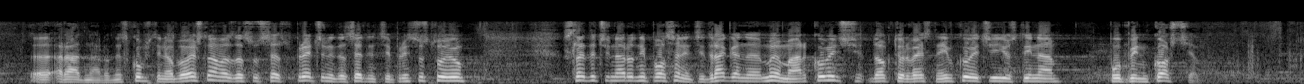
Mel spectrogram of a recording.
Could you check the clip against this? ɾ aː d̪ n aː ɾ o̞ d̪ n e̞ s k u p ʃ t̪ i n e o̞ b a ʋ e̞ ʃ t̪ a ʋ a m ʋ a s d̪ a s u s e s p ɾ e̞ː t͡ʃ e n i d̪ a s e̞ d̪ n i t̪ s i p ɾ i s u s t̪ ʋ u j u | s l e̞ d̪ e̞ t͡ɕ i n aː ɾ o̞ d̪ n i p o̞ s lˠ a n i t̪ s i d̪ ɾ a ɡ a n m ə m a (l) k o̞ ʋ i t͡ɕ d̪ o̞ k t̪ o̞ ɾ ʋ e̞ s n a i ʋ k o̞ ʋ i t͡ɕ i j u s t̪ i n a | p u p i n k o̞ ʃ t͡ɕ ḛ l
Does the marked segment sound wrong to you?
yes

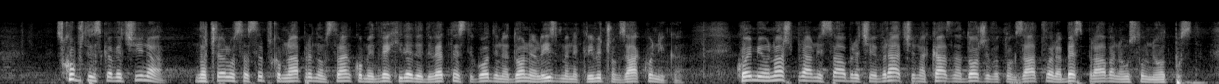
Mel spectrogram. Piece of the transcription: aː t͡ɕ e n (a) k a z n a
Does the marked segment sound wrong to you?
no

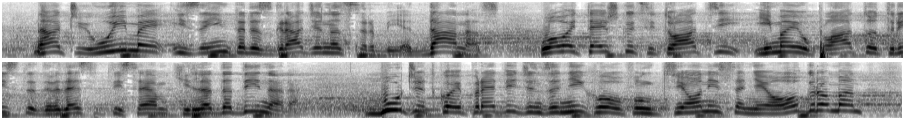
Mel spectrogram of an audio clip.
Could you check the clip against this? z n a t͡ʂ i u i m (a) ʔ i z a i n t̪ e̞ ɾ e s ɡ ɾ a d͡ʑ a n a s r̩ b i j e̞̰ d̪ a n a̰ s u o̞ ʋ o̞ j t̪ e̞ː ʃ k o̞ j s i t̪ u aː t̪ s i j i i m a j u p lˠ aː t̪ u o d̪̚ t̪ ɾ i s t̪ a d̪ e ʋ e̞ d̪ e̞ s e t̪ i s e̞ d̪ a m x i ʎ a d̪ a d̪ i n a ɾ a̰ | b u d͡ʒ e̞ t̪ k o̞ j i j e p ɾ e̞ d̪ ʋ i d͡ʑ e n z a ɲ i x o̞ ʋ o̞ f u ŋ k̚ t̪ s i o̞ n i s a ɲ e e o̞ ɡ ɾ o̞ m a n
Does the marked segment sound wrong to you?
yes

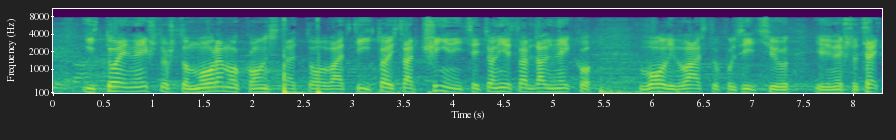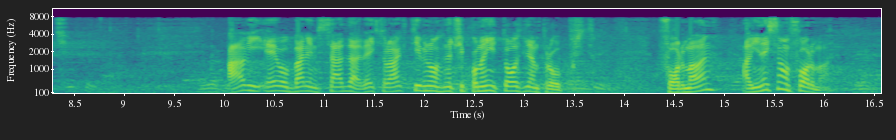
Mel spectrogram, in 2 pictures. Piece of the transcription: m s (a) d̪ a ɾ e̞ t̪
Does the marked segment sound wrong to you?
no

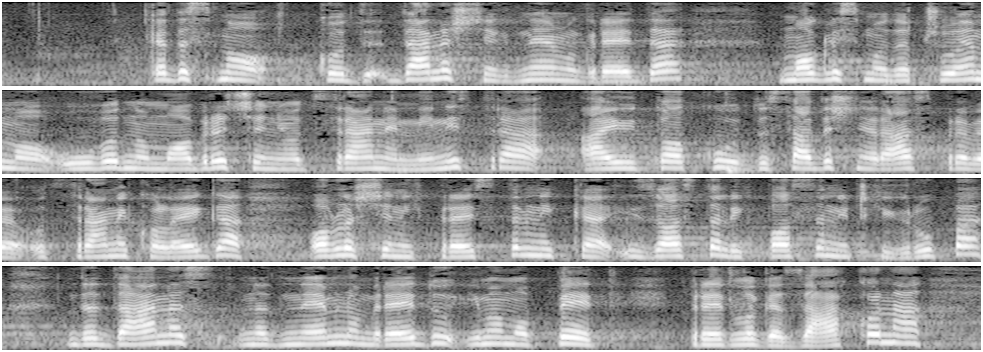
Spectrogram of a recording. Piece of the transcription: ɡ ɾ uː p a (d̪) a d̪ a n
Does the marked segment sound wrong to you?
no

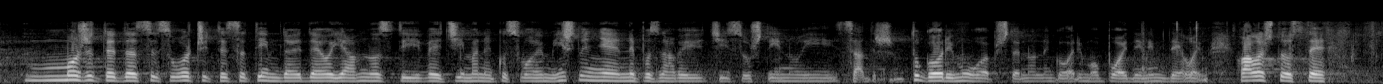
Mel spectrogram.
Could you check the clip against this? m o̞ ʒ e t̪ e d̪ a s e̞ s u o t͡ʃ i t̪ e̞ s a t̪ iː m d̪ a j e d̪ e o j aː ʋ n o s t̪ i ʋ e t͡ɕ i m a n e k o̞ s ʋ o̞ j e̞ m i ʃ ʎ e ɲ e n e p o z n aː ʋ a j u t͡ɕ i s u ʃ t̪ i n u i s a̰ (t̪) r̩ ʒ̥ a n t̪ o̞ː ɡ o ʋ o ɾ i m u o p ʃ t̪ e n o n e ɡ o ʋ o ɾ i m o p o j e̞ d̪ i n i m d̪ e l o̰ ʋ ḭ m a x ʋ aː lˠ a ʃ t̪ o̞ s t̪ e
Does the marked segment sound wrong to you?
yes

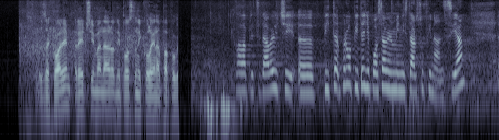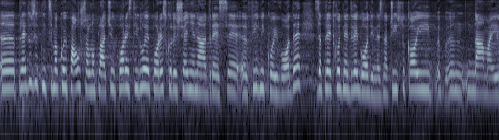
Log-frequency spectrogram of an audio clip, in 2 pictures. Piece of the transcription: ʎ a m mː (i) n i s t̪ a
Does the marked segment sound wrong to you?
no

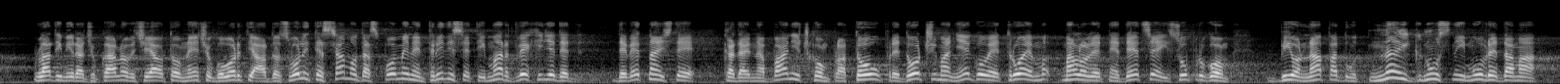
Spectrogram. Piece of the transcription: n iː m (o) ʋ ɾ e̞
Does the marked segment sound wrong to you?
yes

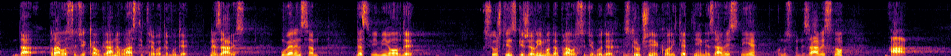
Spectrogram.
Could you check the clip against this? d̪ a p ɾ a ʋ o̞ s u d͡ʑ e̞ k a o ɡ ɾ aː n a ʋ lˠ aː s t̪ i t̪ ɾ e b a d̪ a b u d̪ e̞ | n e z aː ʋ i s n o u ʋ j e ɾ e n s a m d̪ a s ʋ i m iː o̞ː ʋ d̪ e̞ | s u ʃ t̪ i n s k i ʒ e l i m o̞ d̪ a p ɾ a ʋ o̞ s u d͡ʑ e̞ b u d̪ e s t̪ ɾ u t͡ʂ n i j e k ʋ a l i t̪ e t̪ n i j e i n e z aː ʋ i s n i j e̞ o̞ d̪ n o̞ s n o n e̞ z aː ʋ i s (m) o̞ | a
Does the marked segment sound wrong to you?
yes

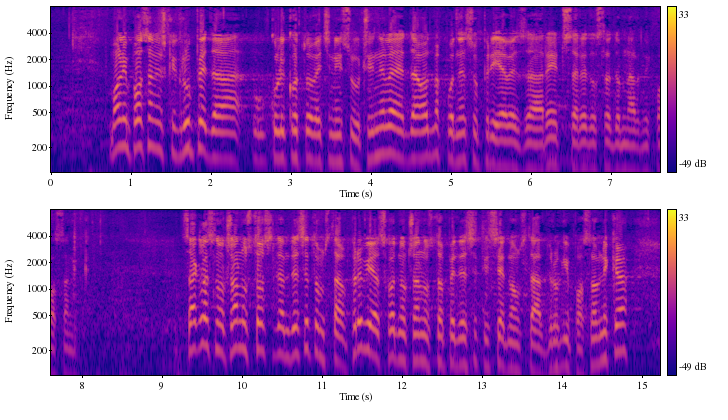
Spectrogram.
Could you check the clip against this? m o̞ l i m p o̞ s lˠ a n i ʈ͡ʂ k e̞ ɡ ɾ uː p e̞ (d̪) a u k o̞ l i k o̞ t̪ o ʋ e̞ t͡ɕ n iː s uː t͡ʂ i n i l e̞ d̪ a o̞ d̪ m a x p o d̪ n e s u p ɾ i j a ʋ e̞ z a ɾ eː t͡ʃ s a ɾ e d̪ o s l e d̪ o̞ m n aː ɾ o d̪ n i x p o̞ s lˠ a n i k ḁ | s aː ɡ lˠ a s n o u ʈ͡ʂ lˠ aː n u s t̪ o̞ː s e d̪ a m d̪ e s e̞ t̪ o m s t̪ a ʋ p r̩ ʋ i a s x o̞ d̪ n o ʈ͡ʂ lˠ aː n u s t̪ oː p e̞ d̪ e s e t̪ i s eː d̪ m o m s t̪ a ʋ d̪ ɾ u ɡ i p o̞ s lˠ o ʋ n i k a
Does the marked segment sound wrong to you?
no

